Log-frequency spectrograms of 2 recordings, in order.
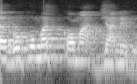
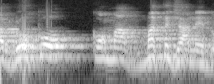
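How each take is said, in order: First: "रोको मत" said as one unit with a pause after "मत", then "कॉमा जाने दो"; pause after roko mat. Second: A clear pause right after "रोको", then "comma मत जाने दो" run together as one order; loud "रोको!", a halt, then "कॉमा मत जाने दो" slower; pause after roko. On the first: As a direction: move the break so that "रोको मत," hangs together, then "कॉमा जाने दो". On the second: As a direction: break the line at "रोको," so that "मत" stays with "जाने दो". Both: Shown as a demonstration. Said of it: "किस प्रकार से अक्षर मात्रा का खेल होता है".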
